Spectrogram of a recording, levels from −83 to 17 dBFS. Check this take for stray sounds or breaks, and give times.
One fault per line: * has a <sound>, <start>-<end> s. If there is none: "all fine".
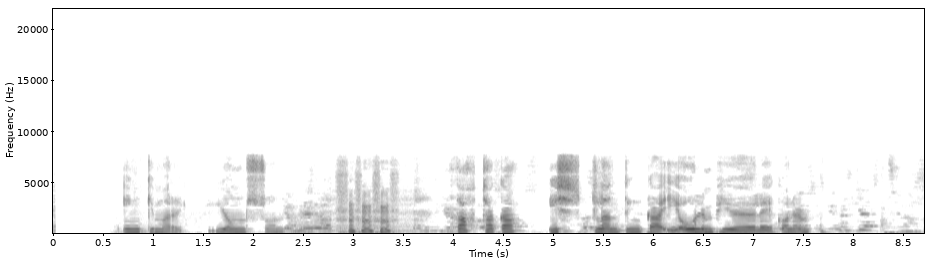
* has a laugh, 2.8-3.5 s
